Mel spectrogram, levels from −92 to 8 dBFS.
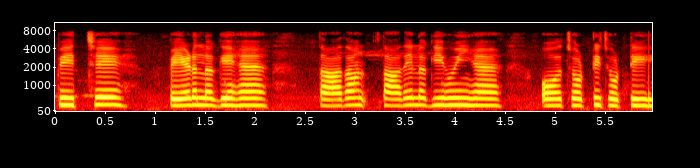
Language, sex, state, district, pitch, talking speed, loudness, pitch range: Hindi, female, Punjab, Fazilka, 250 Hz, 120 wpm, -14 LUFS, 240-260 Hz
